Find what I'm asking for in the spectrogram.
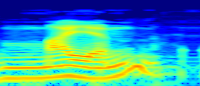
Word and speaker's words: mayim: So, the mayim as well, the accent is on the ma, so penultimate stress.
